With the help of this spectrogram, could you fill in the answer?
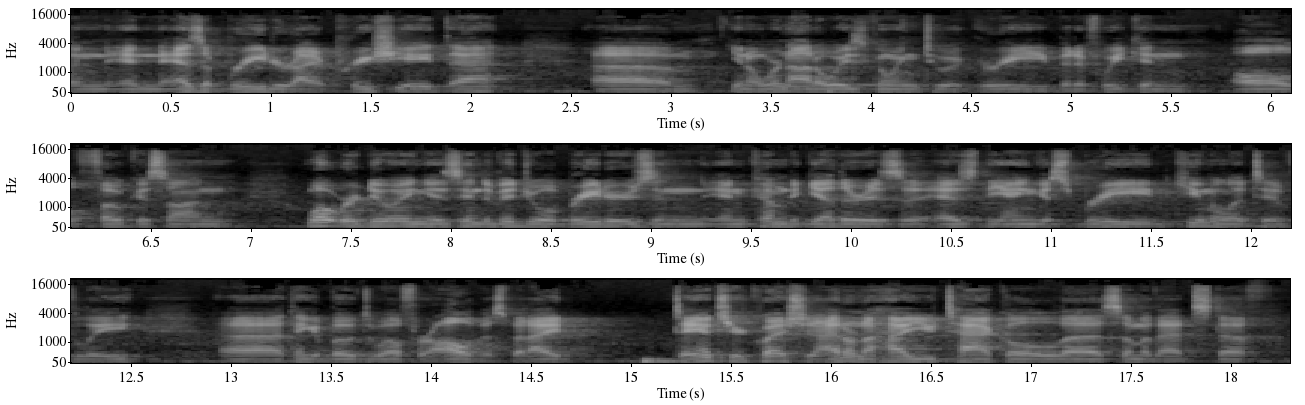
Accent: Nebraska, United States; growing up in Nebraska

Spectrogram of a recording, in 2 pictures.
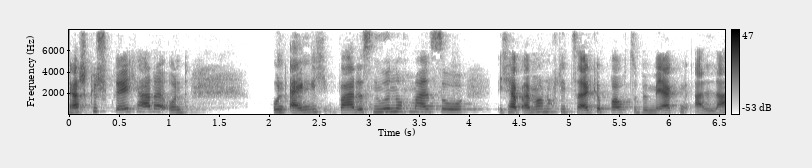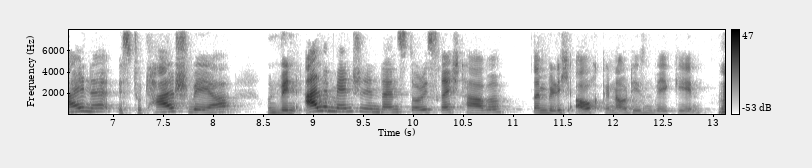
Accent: near Freiburg, Baden-Württemberg, Germany; ich komme aus der Nähe von Freiburg, also ganz andere Richtung in Deutschland

